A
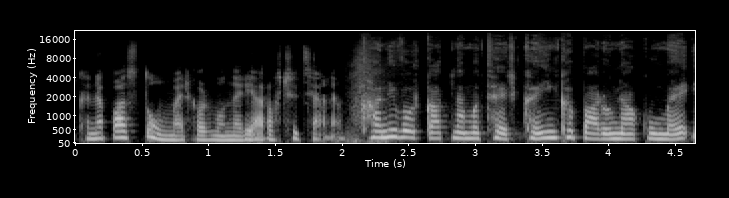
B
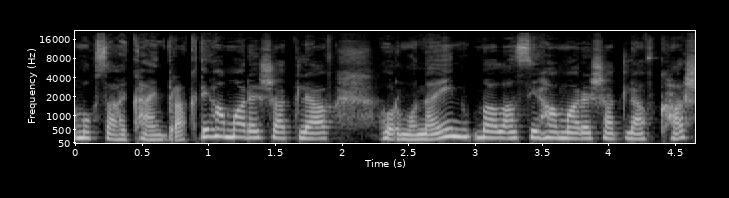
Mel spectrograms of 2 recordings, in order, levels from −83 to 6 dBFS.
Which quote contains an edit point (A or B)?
A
